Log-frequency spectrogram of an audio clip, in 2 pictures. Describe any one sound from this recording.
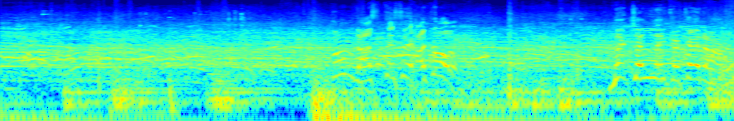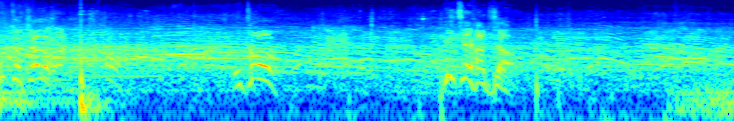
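A crowd of men and women shouts and wails nearby.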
